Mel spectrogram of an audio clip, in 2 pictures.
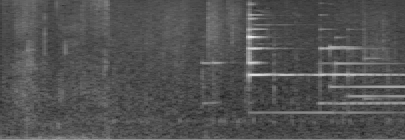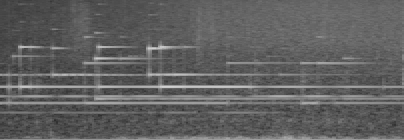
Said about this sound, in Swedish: Det är ett litet klockspel som börjar spela i vinden här uppe i ett av träden.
